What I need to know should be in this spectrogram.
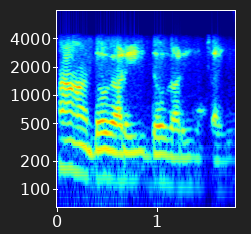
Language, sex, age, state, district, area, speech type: Urdu, male, 18-30, Bihar, Purnia, rural, conversation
